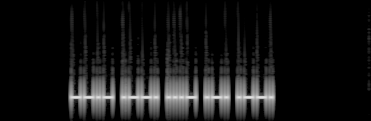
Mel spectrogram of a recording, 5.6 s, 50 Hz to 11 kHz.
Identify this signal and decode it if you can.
Morse code, heard as a keyed tone, about 25 wpm, 700 Hz. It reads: QPVRP
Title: Code Groups - 5 Letters - 25wpm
